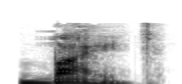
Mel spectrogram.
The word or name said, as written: biteable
